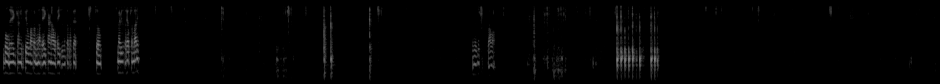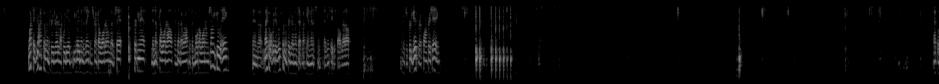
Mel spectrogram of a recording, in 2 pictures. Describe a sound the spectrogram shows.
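Eggshells crack and crinkle as they are peeled.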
